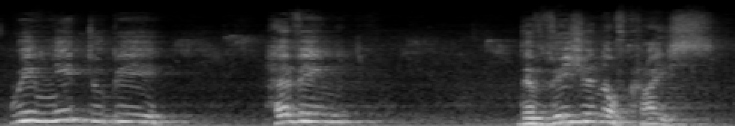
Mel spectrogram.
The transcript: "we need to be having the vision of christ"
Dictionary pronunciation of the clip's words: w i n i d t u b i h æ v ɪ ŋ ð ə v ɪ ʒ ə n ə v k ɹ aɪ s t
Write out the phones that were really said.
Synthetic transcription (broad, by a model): w i n i d t u b i h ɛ v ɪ ŋ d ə v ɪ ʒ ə n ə f k ɹ aɪ s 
